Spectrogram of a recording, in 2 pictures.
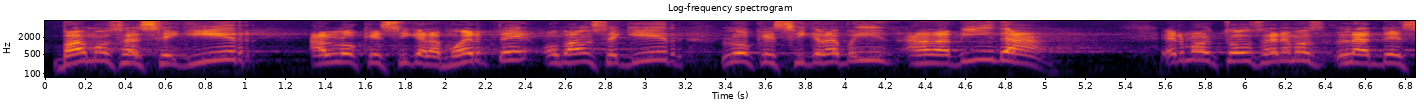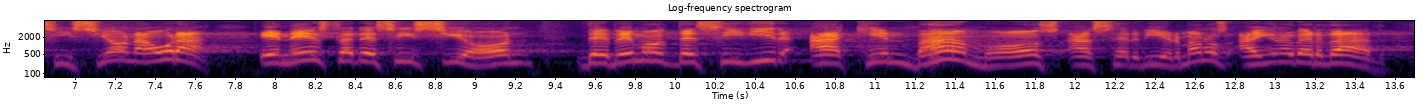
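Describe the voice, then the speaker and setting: A man pastor preaching in a church, his voice strikingly high for a man and rough with gravel. He presses his points home and turns often to address the congregation directly. A long reverb hangs after his words in the sanctuary. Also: normal speed, a bit bright. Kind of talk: sermon.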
